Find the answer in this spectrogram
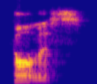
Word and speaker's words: Comas: your nice name again komas so it's like a coma with a S I didn't want to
